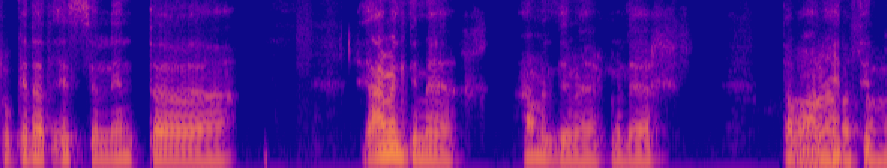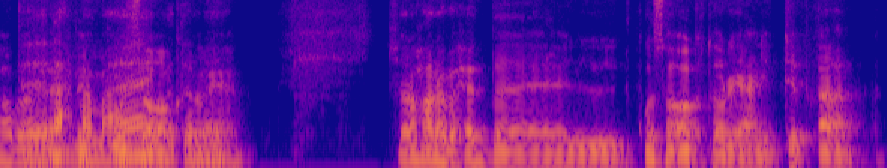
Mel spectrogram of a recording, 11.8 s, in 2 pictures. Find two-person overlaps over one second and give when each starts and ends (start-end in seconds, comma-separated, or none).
5.3-7.4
